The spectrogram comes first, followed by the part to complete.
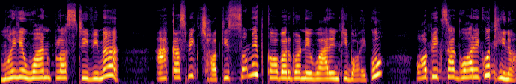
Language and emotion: Nepali, surprised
